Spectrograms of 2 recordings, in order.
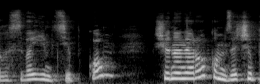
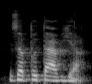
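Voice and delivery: usual speaking voice

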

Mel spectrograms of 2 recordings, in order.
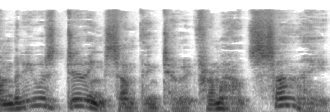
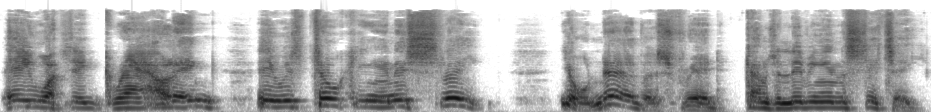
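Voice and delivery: lightly voiced father, higher and amused; the father teasing his nervous son, a touch higher; father's voice; 6 semitones higher than usual. Father chaffing Fred about city nerves, lightly voiced.

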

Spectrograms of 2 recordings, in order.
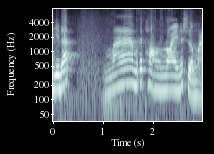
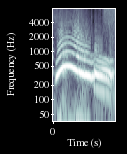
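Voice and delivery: long, high-pitched "woo"; high whoop; 4 dB louder than usual. Real, not acted. Tiếng hú khi đang chơi game. (tiếng hú cao, kéo dài)

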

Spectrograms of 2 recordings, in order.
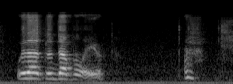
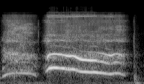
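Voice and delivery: high, loud hammed-up gasp; loud dramatic gasp; 9 semitones higher, 4 dB louder than usual. Vampires gasp at her song, loud mock gasp. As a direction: gasp like a shocked crowd. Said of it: "Everyone gasped".

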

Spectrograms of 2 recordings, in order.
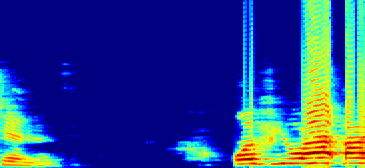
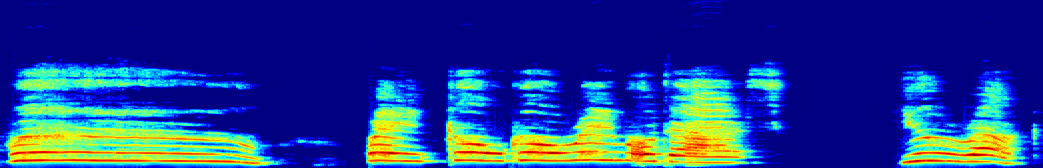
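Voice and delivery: high mock cheer; 8 semitones higher, slower than usual. Kid cheering Rainbow Dash, high-pitched.

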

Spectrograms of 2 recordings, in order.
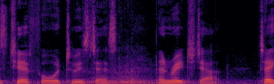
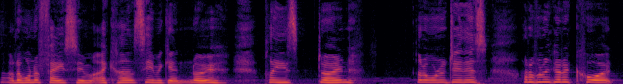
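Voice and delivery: hyperventilating, babbling panic; panicked rambling; 6 semitones higher than usual. Acted. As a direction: start small and breathy, spiral up into panic. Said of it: "Your mind rambled and babbled".

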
